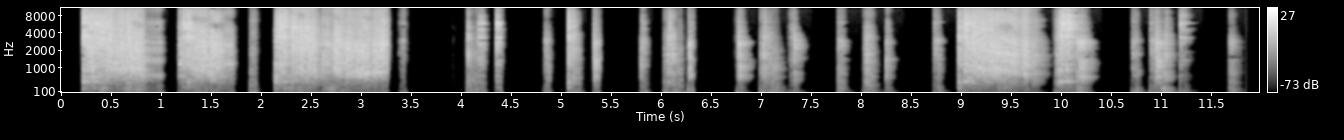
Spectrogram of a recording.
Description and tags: One in a small series of weird glitch beats. Created with sounds I made sequenced and manipulated with Gleetchlab. Each one gets more and more glitchy.
sound-design, electronic, weird, snare, beat, click, glitch, drum, bass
